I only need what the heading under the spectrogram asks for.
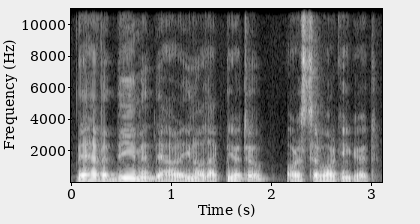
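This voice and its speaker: Husky low-voiced man hosting a live stream. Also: fairly even intonation, brisk, dark tone. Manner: chatty, laughs often, repeats words. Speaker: host of live debate stream. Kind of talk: casual live-stream talk.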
